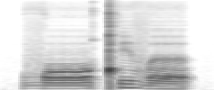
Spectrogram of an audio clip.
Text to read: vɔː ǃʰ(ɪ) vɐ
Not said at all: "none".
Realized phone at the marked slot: ɪ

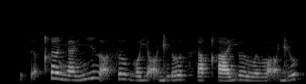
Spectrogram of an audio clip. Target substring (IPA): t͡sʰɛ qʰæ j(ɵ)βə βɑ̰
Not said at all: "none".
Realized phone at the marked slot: ɵ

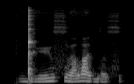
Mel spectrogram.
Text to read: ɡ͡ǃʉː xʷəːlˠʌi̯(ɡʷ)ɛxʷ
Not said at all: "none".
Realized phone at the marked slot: ɡʷ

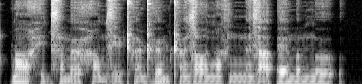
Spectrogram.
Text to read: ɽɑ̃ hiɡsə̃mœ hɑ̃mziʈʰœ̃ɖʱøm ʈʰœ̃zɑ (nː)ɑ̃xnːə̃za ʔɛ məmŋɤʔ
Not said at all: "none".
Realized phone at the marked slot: ŋ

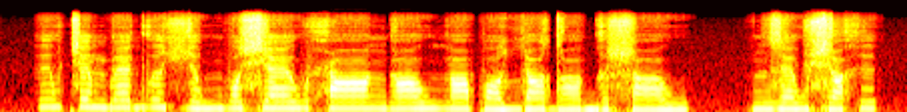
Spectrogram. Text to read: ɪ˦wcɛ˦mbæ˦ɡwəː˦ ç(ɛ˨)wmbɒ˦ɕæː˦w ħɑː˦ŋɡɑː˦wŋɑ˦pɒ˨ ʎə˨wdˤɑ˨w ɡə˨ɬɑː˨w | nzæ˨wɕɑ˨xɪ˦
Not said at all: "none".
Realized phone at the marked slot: ɛ˨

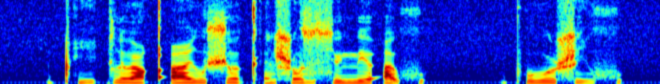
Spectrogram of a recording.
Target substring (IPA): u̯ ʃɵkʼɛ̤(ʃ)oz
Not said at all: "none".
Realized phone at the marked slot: ʂ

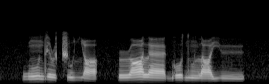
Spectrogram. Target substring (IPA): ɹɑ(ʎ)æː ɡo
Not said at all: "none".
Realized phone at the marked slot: l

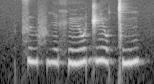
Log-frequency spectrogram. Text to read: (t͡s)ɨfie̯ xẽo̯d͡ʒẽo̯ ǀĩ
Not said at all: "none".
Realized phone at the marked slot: t͡s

